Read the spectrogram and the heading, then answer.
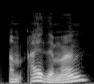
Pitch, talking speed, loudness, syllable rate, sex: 140 Hz, 255 wpm, -15 LUFS, 5.6 syllables/s, male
